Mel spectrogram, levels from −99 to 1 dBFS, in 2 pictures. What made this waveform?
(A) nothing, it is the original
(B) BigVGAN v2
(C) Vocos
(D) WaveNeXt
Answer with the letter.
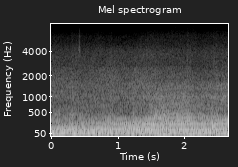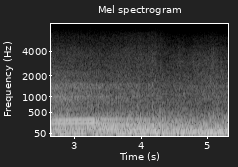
A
